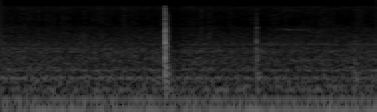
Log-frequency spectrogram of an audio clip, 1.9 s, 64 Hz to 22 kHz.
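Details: 2003 Mercedes-Benz E-Class 3.2L, previously crank-no-start with a suspected fuel pump, after starting: low steady rumble with an even beat, no stumble or misfire, one faint click; smooth idle.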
